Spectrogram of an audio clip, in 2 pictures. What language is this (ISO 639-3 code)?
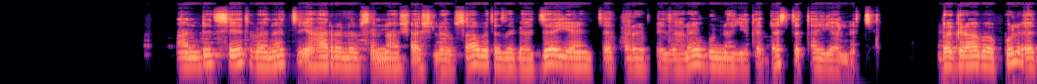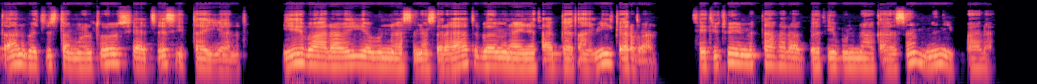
amh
